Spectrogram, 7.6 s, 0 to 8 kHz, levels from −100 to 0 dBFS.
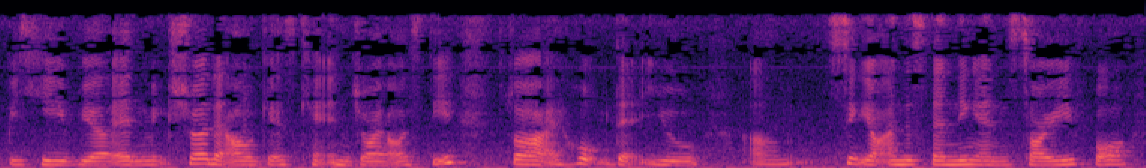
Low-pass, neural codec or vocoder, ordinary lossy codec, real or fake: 7.2 kHz; none; MP3, 32 kbps; real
